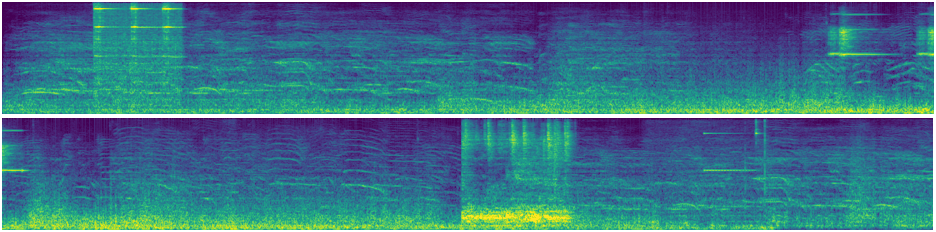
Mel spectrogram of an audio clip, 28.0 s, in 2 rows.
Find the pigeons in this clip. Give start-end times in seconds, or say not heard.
20.9-22.6.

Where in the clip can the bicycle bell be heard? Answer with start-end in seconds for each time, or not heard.
1.4-2.7, 12.3-14.3, 24.5-25.4.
